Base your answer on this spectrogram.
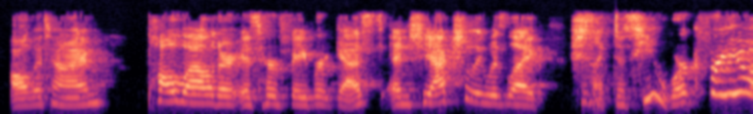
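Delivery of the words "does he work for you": much higher, quoting a puzzled mom. Retold or imitated. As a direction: ask it like a confused mother. Mom quoted asking about guest.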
